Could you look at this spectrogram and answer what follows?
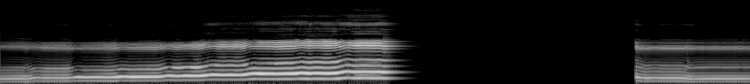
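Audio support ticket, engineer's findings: Long network dropout in the music, 3.83 s to 6.37 s. The last sound continues as a fading buzz, then about 2.1 s of silence. Likely cause: incoming packets stalled and the receiver concealed the gap. Audio resumes with 2.5 s lost.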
